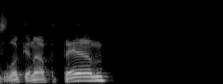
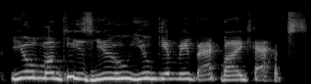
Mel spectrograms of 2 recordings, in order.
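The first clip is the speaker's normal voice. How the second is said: higher, louder, slow angry demand; angry peddler; 12 semitones higher, 3 dB louder than usual. Acted. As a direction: shake both fists and demand them back. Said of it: "This made the peddler angry".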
